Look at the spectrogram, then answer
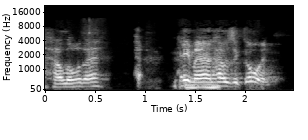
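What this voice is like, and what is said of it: Mocking Midwestern accent. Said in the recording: “Was that your lame Midwestern? ... was that your Midwestern mocking impersonation”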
